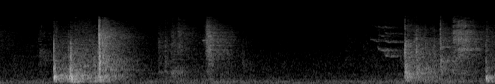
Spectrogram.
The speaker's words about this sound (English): his boot repeatedly smacks against a cabinet until he eventually comes to a stop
